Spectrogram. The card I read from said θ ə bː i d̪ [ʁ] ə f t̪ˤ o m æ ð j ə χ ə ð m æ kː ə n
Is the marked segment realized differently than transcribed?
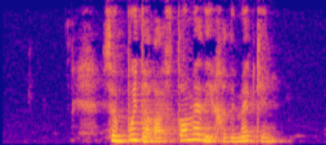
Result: no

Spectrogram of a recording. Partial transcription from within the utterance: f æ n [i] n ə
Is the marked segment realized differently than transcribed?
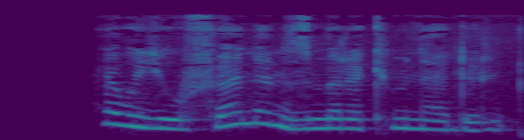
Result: yes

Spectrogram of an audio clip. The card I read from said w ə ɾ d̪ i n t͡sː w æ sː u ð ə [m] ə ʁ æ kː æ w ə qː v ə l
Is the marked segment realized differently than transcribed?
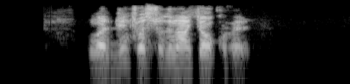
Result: yes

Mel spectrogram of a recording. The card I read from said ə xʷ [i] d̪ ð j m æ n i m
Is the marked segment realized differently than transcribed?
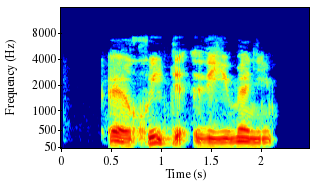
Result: no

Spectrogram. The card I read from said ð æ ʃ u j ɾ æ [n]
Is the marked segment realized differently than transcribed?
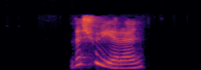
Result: no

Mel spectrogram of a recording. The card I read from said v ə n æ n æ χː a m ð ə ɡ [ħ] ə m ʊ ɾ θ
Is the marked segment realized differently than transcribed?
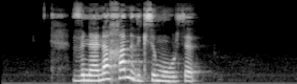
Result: yes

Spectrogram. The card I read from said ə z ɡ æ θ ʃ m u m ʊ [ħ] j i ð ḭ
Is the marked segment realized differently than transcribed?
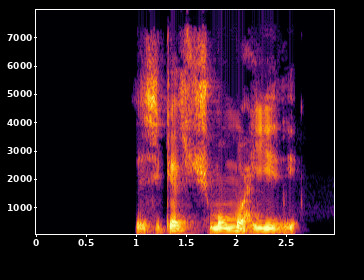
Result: no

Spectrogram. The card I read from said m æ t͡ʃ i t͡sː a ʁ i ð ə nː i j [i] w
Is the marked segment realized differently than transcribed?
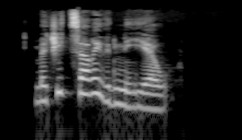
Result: yes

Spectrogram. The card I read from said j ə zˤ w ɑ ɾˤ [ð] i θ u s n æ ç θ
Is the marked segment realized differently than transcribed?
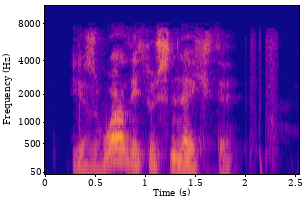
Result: no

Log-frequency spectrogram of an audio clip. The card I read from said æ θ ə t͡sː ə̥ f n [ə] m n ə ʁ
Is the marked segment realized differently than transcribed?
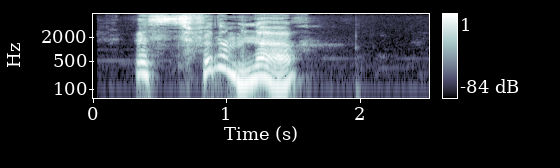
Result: no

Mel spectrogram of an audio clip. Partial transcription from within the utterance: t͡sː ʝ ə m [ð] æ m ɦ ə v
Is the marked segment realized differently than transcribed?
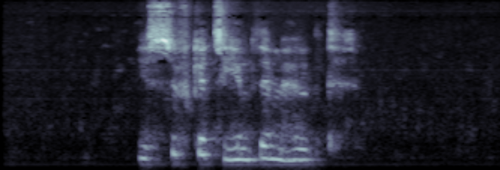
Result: yes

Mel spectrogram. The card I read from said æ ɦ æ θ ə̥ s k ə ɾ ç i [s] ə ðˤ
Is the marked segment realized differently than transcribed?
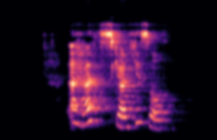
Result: no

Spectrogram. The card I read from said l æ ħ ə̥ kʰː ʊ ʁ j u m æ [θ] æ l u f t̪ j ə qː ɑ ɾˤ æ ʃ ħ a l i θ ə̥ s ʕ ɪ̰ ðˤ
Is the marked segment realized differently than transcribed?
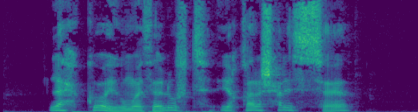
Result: no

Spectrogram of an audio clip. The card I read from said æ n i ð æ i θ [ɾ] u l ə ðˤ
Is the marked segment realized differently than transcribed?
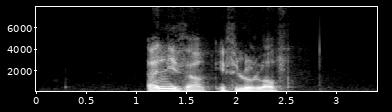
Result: yes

